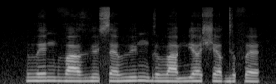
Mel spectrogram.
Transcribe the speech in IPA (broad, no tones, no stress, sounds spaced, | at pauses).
β e ŋ v a ɐ̯ ɣ y s ɛ β y ŋ ɡ ʏ β a mʲ ɛ ɐ̯ ʃ ɛ ɐ̯ ɡ ɪ f ɛ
